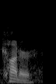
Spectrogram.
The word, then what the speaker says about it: Qatar: in philly but guitar it's like a cutter depending on how you pronounce it yeah i've always been told cutter yeah um but you're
